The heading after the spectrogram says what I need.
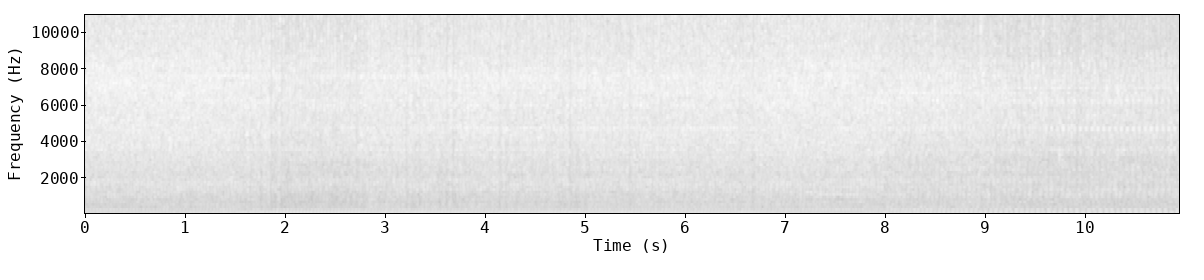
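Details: MTD 8 hp two-stage snow blower, Tecumseh engine sat about 10 years, after carburetor work and backing the bottom mixture screw out: steady even idle with smooth low putter, no misses or hunting; normal idle, slight sputter only when pulling up to speed.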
